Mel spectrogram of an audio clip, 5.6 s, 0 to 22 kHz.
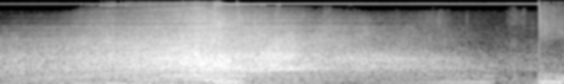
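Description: A Volkswagen Polo GTI 25th Anniversary limited edition, automatic, on Continental SportContact 5 tyres, drives along a street, its engine and road noise swelling steadily, peaking mid-pass and then easing off, with no voices.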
